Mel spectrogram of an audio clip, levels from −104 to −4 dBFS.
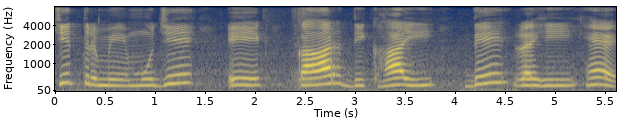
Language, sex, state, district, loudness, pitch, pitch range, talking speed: Hindi, female, Madhya Pradesh, Katni, -19 LUFS, 235 Hz, 220-270 Hz, 95 wpm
